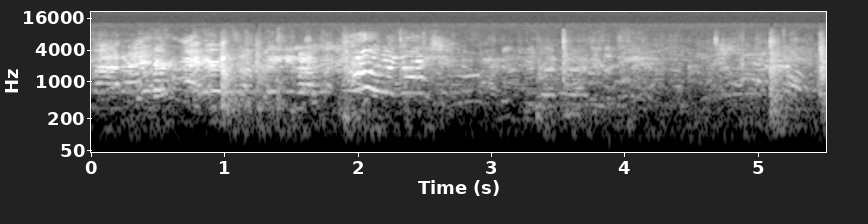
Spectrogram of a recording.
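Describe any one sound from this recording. Young women shout to each other from a distance outdoors.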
